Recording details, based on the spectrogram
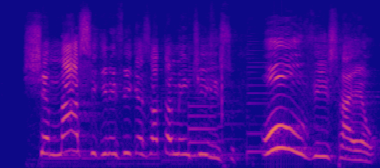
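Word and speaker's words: שמע: Só que quando Jesus responde isso, Jesus está evocando uma tradição chamada chamá, que seria mais ou menos, Shema, na verdade, a pronúncia correta, que eu não falo hebraico, vocês perceberam, né?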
